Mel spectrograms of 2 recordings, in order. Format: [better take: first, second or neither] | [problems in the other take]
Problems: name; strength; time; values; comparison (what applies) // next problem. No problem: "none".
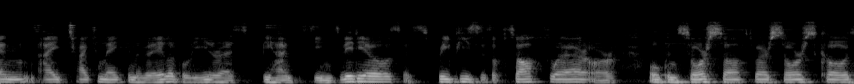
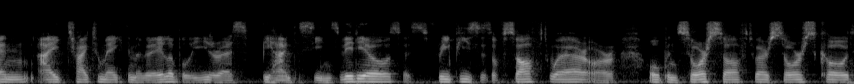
second | noise reduction (neural mask model DeepFilterNet 3)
